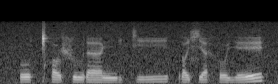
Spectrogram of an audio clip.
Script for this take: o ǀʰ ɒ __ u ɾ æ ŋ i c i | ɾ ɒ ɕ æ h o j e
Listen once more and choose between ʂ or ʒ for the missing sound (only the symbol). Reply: ʂ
